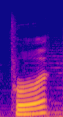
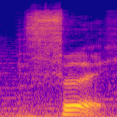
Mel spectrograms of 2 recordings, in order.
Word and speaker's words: Furch: Hello, we're at 42 Gear Street here, Steve Cassidy guitar, and we're looking at some Furch. Furch.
